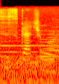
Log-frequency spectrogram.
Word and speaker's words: Saskatchewan: It's Saskatchewan.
